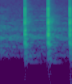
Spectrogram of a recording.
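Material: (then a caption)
Resin composite. Three short, sharp taps on the resin-filled section of a molded composite e-bike frame filled with fiberglass resin give a dry, bright click with almost no ring. The section sounds solid.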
